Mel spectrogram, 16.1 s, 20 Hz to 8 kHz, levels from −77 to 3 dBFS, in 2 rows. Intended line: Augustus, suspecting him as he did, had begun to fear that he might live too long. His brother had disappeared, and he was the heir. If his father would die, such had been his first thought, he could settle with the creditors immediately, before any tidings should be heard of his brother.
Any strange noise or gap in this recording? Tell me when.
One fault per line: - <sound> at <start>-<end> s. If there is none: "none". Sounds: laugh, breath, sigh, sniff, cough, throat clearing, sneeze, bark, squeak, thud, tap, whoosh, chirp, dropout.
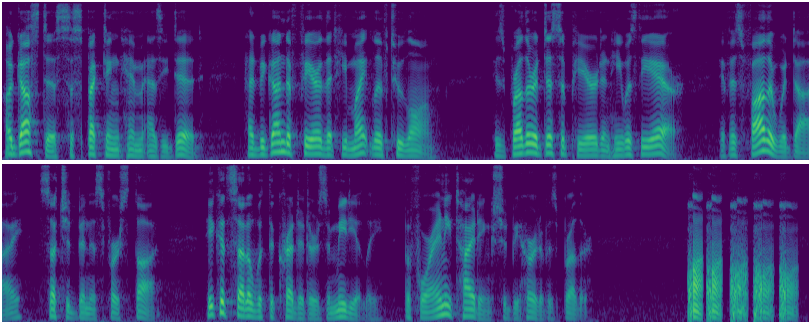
- laugh at 14.9-16.1 s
